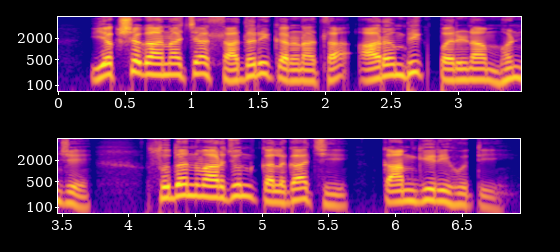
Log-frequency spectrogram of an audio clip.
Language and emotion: Marathi, neutral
